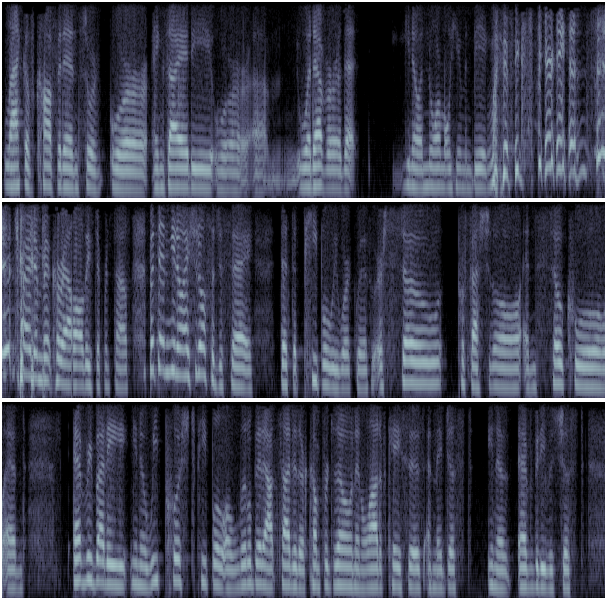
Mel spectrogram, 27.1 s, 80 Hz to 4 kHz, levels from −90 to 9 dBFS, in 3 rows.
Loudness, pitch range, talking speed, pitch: -28 LUFS, 160-190 Hz, 165 wpm, 170 Hz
